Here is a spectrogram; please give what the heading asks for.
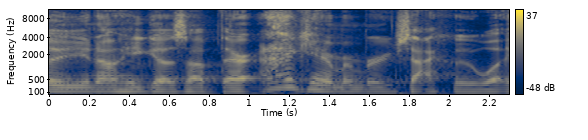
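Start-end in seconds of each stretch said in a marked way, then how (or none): none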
